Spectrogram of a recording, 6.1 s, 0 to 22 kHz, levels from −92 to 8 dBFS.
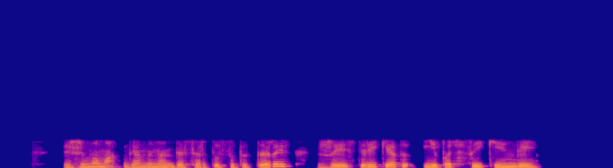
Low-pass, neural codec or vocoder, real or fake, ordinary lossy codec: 3.6 kHz; codec, 44.1 kHz, 7.8 kbps, DAC; fake; Opus, 64 kbps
